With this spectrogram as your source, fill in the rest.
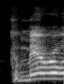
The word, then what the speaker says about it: Camaro: Camaro, is that? Am I pronouncing that right? Yeah, it's Camaro.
